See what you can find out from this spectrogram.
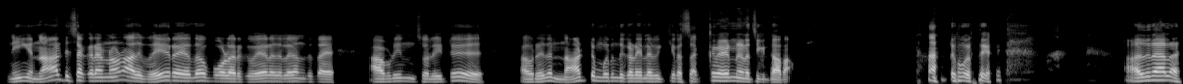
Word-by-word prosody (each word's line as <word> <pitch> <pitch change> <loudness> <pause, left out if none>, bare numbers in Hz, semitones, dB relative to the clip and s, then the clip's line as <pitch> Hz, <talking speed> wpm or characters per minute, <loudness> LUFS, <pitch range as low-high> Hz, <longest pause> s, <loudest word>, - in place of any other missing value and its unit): நீங்க 155 +2 -1
நாட்டு 210 -2 +2
சர்க்கரன்னோனா, 170 +2 +1
அது 145 - +1
வேற 185 +6 +1 0.2
ஏதோ 170 +2 +2
போலருக்கு. 135 -3 +1
வேற 145 - +2
எதுலயோ 140 +1 0
இருந்து 130 -2 -13
தயா-அப்பிடின்னு 135 +4 -2
சொல்லிட்டு 130 +7 -3 0.7
அவர் 125 +2 -1
எத 175 - -1 0.2
நாட்டு 175 - +1
மருந்து 160 -2 -3
கடையில 145 -1 +1
விக்கிற 135 +2 -4
சர்க்கரன்னு 170 -2 +2
நெனச்சுக்கிட்டாராம். 115 -5 0 1.2
நாட்டு - - +1
மருந்து - - +1
கட - - -13 1.4
அதுனால 195 +4 +5
145 Hz, 120 wpm, -21 LUFS, 130-170 Hz, 1.4 s, அதுனால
